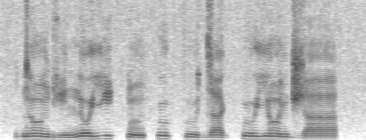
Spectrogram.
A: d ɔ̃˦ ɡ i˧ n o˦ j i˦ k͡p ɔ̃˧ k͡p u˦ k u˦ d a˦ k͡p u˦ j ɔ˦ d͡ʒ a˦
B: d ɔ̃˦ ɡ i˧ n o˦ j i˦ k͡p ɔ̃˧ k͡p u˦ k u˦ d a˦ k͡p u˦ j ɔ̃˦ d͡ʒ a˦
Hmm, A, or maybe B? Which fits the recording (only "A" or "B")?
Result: B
